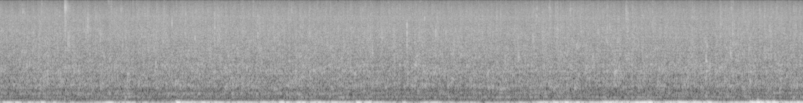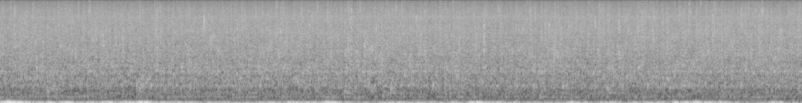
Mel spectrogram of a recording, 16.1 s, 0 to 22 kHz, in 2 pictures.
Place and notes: wugu, New Taipei City - The sound of running water
新北市 (New Taipei City), 中華民國, 3 July, ~17:00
